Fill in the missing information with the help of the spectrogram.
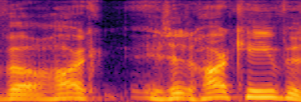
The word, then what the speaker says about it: Kharkiv: The city of Kharkiv, is that how you pronounce it? – Yes, exactly.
